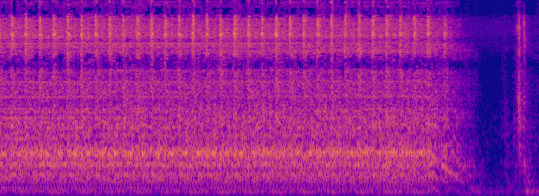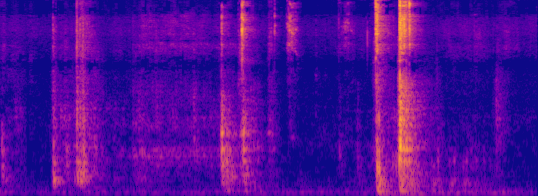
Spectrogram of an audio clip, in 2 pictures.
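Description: A sewing machine stitches a seam to ease in fabric, running loud and steady for about three seconds before stopping, followed by a few faint clicks and handling knocks.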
